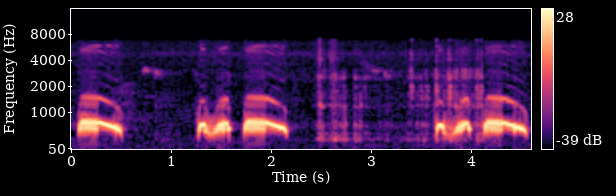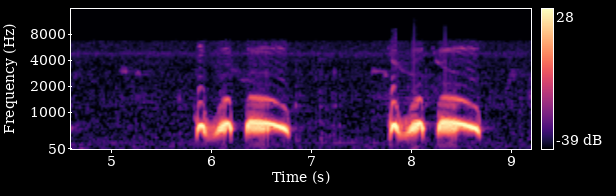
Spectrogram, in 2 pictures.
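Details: Spotted dove decoy bird in its third training session, crowing with a full middle voice and a kuk ending: five low cooing phrases, each a stuttered double note then a long falling coo, with a brief rustle between.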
